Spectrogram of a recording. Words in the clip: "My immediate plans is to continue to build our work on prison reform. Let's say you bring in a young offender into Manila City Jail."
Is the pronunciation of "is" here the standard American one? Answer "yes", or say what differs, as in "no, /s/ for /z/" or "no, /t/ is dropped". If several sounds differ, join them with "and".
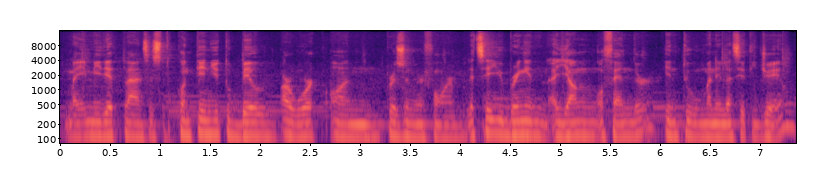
no, /s/ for /z/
